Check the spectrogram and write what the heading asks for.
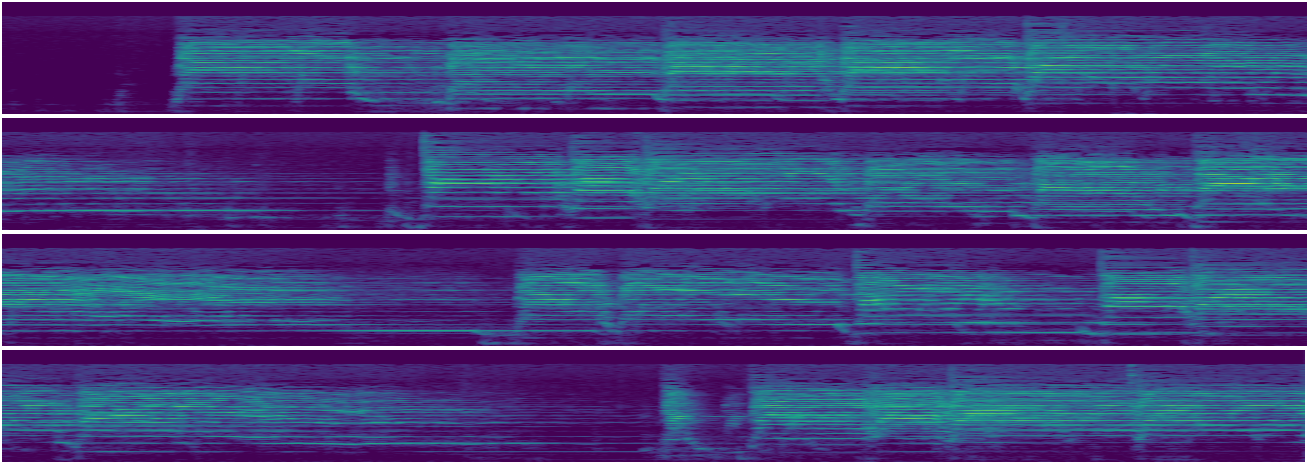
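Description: A homemade gas-can guitar played as a demo: strummed chords and single notes that ring on, with a few bent notes. The playing starts about a second in and has short pauses about a third of the way through and near the end.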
